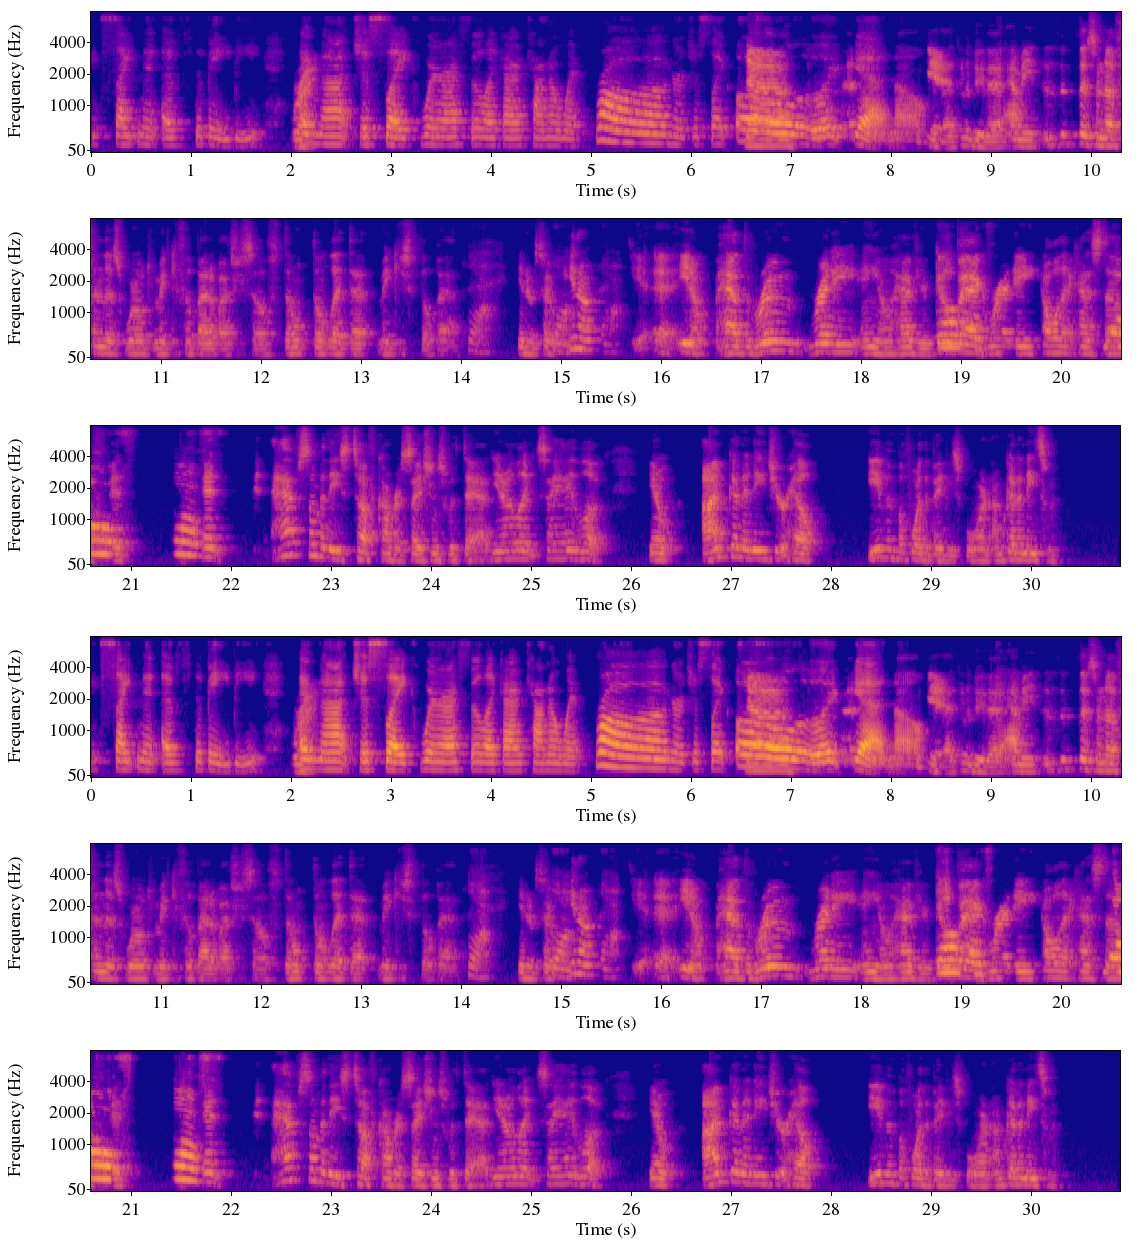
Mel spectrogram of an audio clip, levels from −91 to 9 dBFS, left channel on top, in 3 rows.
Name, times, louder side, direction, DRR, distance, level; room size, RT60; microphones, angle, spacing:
voice 1, 0.0-1.7 2.1-8.4 9.0-9.3 14.1-14.3 14.9-15.1 18.8-19.2 20.5-20.9 21.4-21.7, right 6 dB, 65° right, 0.4 m, -23 dB
voice 2, 6.5-7.0 7.5-7.7 8.4-13.9 14.6-15.3 15.7-20.9 21.7-21.9 22.4-25.7 26.2-26.4 26.7-27.8 28.4-30.2, left 1 dB, 35° left, 1.1 m, -31 dB
2.9 x 2.1 x 4.0 m
head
